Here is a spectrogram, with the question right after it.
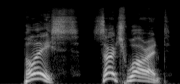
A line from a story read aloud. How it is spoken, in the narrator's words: Viejo yelled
